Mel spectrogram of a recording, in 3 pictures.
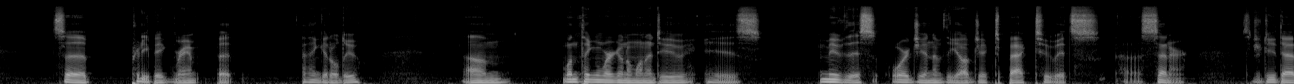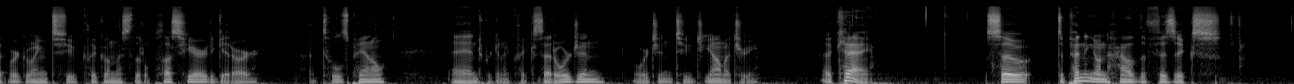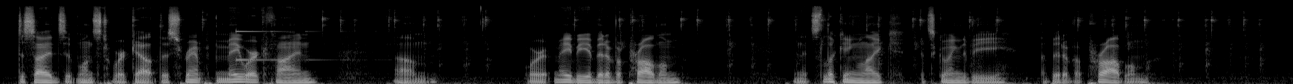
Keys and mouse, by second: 4.1-5.7 middle drag, 14.1 click, 17.9 click, 19.3 click, 20.5-20.9 middle drag, 25.2 p, 26.9-38.8 typing.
